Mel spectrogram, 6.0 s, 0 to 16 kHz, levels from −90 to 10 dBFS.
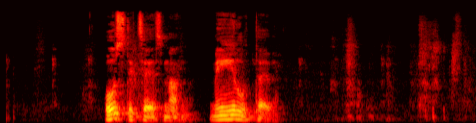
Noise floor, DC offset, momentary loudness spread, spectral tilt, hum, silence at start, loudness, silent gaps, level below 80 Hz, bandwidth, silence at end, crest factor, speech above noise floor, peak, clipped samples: -70 dBFS; under 0.1%; 15 LU; -5.5 dB/octave; none; 1.3 s; -27 LUFS; none; -66 dBFS; 11.5 kHz; 1.55 s; 24 dB; 44 dB; -6 dBFS; under 0.1%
